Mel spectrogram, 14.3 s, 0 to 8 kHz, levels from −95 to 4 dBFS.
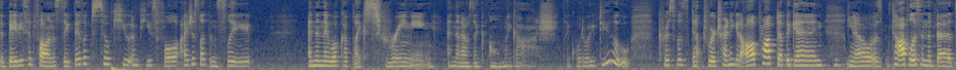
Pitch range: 175-230 Hz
